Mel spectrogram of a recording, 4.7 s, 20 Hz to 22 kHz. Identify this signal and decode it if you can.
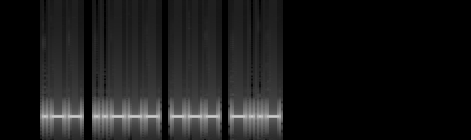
Morse code, heard as a keyed tone, about 27 wpm, 700 Hz. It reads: W2OX
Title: USA Call Signs - 4 Characters - 28wpm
